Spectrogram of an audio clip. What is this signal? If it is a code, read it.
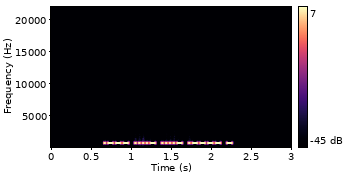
Morse code, heard as a keyed tone, about 47 wpm, 700 Hz. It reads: J441T
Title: Five Challenging Letter-Number Combinations 50wpm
